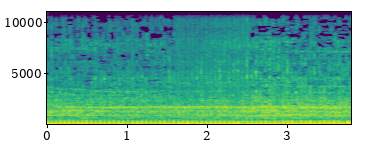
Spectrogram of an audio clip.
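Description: A small single-cylinder gasoline engine runs.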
